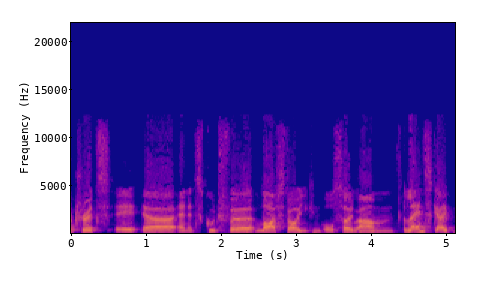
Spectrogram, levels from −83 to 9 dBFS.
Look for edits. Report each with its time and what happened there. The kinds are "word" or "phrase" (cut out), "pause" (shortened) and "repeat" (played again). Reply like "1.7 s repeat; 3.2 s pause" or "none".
2.5 s word; 3.3 s word; 3.8 s word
